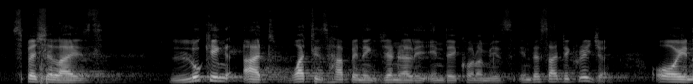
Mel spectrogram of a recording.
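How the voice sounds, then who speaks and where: A middle-aged man from Zambia giving a measured conference speech, often restarting and repeating words. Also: on the low side. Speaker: conference speaker, former lawyers' association president. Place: large conference hall. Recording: long hall reverb.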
